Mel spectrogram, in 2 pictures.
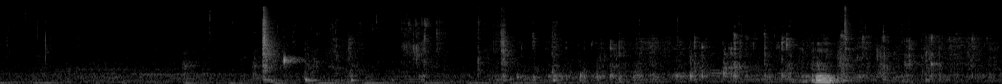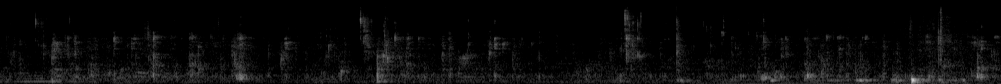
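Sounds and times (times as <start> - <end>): wet chewing and lip smacks: 0.0 - 20.0.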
